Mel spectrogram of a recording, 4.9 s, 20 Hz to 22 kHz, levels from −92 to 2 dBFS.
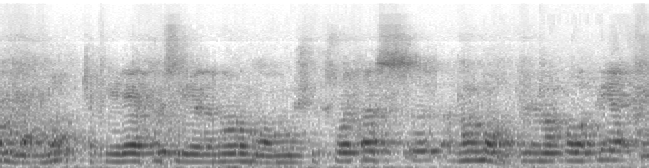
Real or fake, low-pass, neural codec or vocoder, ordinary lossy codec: fake; 19.8 kHz; vocoder, 44.1 kHz, 128 mel bands, Pupu-Vocoder; Opus, 16 kbps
